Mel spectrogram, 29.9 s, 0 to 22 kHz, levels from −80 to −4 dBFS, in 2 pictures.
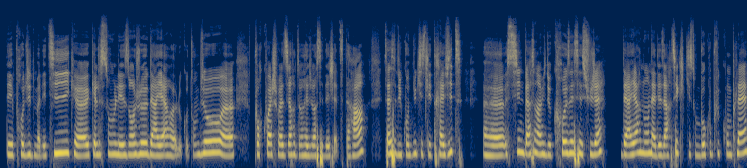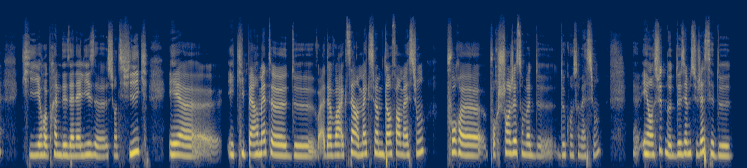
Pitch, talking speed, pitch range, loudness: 230 Hz, 180 wpm, 220-255 Hz, -20 LUFS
